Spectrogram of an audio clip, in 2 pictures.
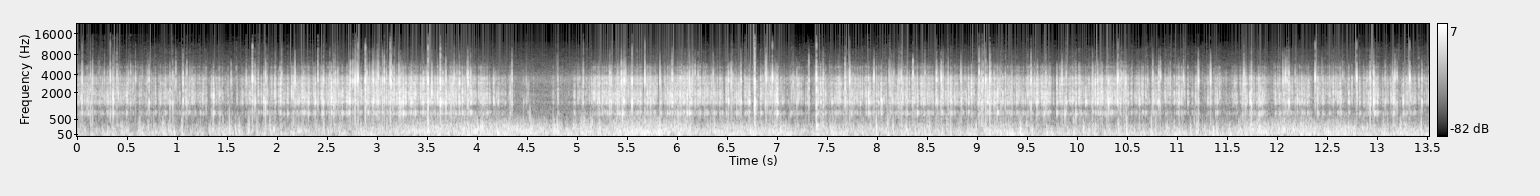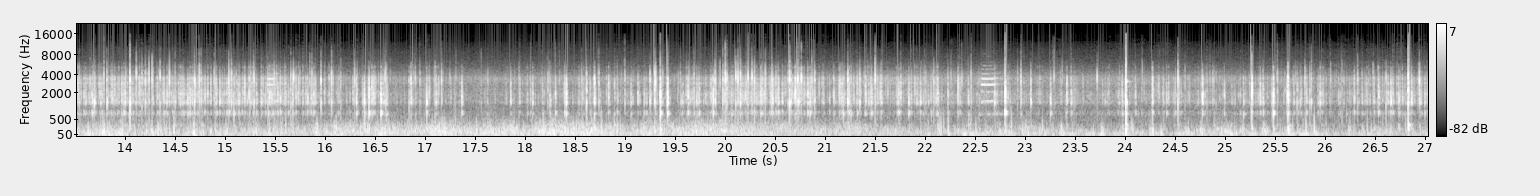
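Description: Rain ride noise on a bicycle rolling slowly over wet concrete: steady wet tyre and road hiss with many small sharp ticks of raindrops hitting the action camera's housing.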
